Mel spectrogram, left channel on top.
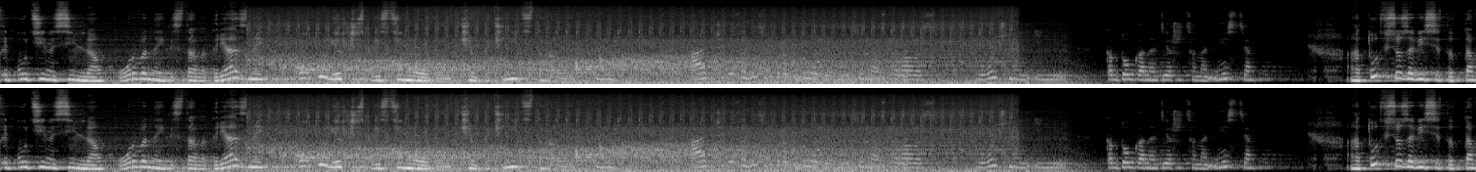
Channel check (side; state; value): both; identical; correlation 1.00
